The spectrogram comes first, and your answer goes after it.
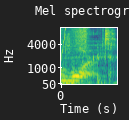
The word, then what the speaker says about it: Wort: I'll do that again this is the wort on gums radio is the words not warts not Forks not short no works I'm sorry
